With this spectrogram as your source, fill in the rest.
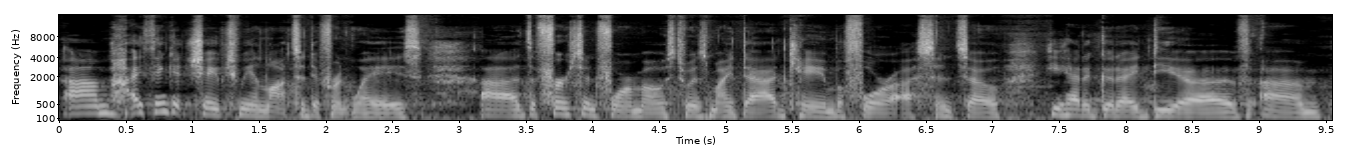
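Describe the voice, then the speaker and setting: Over noticeable background noise and audible room echo, a woman with a very deep, low pitch speaks at a moderate pace, keeping ordinary pitch variation and very even loudness. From Kenya. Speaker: customer experience executive. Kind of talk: interview. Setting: filmed on location at a football stadium.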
